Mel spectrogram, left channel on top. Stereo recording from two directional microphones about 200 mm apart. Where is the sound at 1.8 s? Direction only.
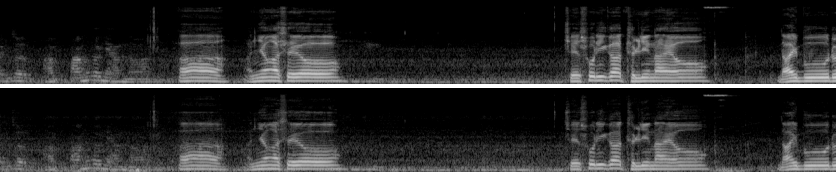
Centre (ahead or behind).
